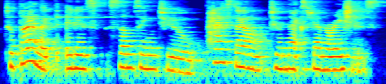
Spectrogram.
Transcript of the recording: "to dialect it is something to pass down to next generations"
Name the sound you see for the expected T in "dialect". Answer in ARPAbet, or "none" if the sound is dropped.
T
